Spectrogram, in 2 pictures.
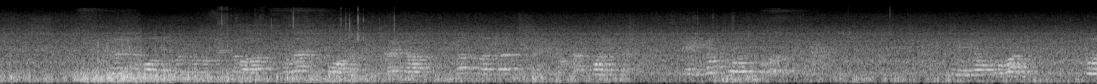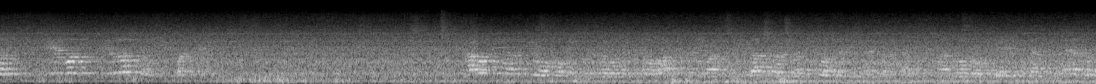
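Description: A diesel train engine idles steadily nearby.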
